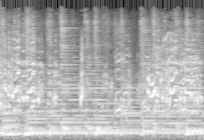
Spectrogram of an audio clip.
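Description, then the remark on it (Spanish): A turkey gobbles loudly, a rapid warbling rattle of calls running continuously for a couple of seconds with no other sounds around it. “También al pavo.”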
